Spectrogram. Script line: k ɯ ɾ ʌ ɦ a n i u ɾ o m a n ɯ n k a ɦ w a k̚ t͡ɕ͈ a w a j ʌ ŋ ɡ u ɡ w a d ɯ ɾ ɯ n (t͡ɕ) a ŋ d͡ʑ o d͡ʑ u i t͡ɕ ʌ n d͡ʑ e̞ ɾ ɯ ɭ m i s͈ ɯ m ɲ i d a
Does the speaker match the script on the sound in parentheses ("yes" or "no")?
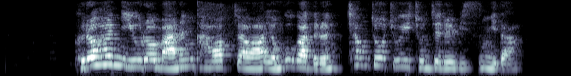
no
